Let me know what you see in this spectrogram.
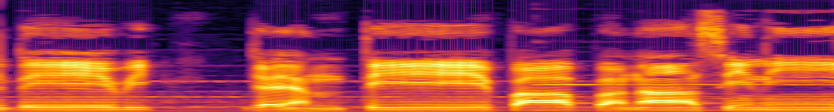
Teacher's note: देवी नहीं बोलना है, ये ह्रस्व होगा क्योंकि संबोधन का रूप है, हे देवी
